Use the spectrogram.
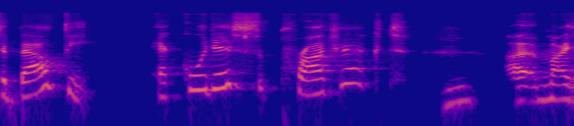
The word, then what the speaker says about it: Equitas: And it's about the Equitas project.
